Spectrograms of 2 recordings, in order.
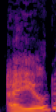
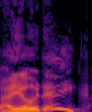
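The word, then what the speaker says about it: Ayoade: We got Billy Crudup, Will Forte, Richard Ayude. Am I saying that right? I gotta know that. I've seen him on so many stupid clip shows. How do you say it then? Ayude? – Ayode? – Ayode.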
